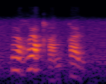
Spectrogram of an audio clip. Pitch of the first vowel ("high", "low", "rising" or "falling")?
falling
